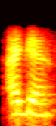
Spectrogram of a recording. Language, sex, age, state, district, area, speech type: Odia, female, 30-45, Odisha, Dhenkanal, rural, conversation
